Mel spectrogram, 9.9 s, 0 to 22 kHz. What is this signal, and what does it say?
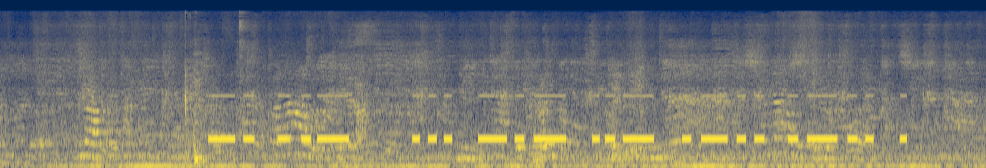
Morse code, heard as a keyed tone, hand-sent with a straight key, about 14 wpm, 700 Hz, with the noise of a cafe. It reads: NU SKULLE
